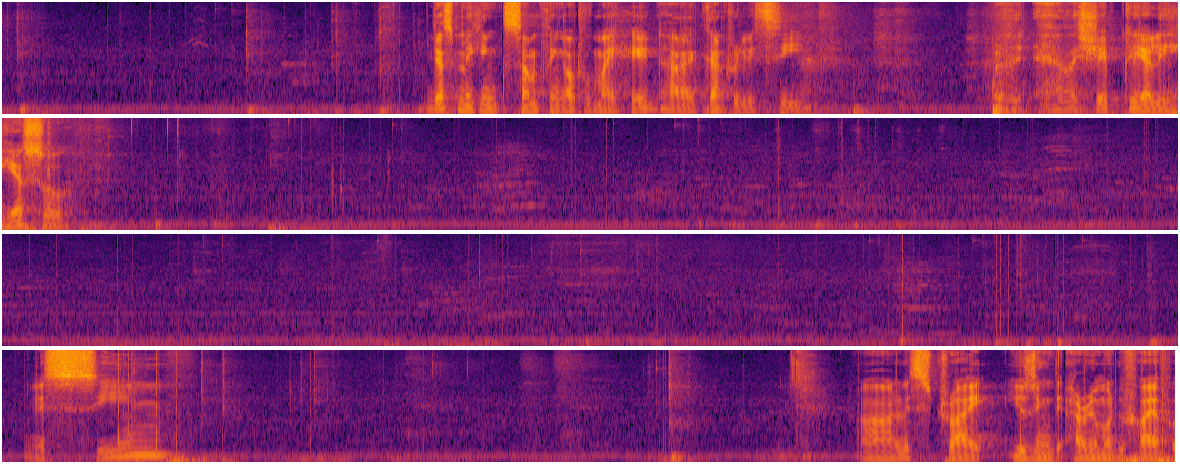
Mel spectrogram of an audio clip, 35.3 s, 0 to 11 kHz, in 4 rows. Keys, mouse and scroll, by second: 2.9 alt+a, 25.9 click, 28.0 alt+a, 31.6 Tab, 35.0-35.2 drag.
